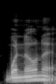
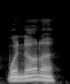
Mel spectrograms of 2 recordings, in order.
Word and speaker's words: Winona: It's a small settlement east of Flagstaff and might have been forgotten if not for the lyric, Don't Forget Winona, written to rhyme with Flagstaff, Arizona.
